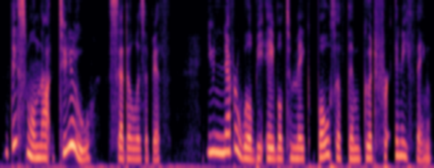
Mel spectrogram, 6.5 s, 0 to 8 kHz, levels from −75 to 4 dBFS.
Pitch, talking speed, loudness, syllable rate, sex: 225 Hz, 175 wpm, -17 LUFS, 5.0 syllables/s, female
